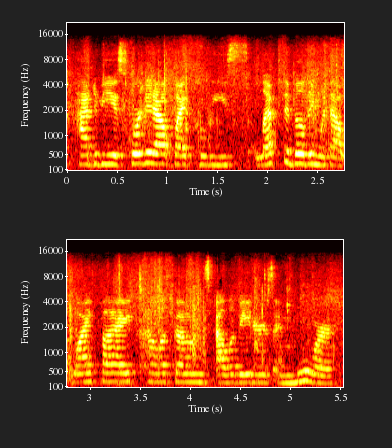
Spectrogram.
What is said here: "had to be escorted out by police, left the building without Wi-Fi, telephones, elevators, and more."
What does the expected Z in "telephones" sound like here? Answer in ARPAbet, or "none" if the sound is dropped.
Z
